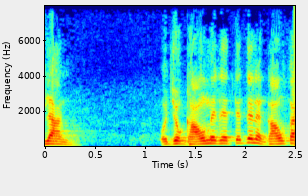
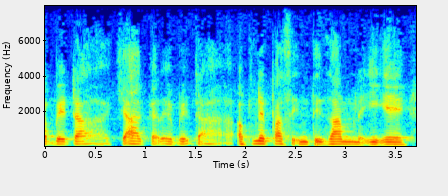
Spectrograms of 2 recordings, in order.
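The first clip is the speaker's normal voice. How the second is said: soft, low tearful mother; crying mother; 4 semitones lower, 8 dB quieter, slower than usual. Acted. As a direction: whisper through tears, slowly. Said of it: "اب ماں بھی روئی". (آہستہ، دھیمی آواز میں روتی ماں)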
